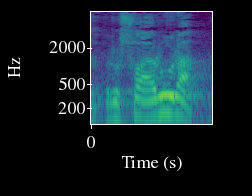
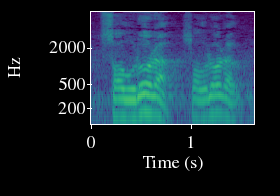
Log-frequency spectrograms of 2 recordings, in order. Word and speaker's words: Ruswarura: There was a notorious chief in Buzinza, known as what I came to understand as Ruswarura. When you read, I think it is Speak, Understand, they write Saurora, but they were mispronouncing the name.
